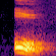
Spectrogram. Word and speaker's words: aux: Nous avons aussi AUX, O. C'est la même prononciation, sauf que AU, c'est singulier et AUX, c'est pluriel.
